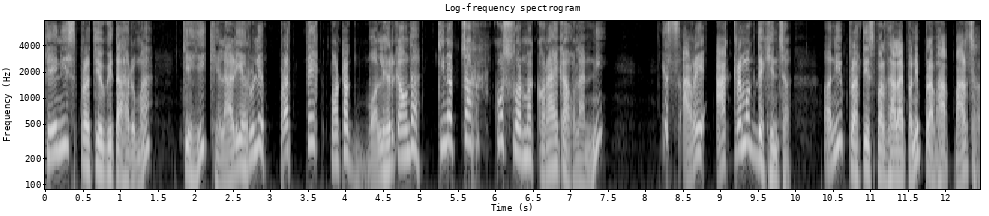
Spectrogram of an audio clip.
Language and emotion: Nepali, disgusted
